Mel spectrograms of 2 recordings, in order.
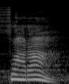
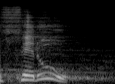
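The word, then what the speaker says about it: פרו: Porque o termo aqui no hebraico, para essa palavra, é fará, ou feru, como alguns pronunciam, que significa: sejam proveitosos,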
